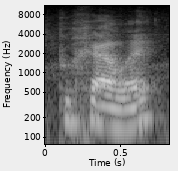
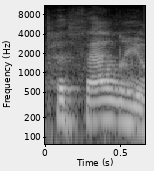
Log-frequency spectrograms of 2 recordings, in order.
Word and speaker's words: Pwllheli: You know, we went to Pwllheli. That's the proper Welsh pronunciation. Yeah, that's. I know, we tend to call it Pwllheli up here.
